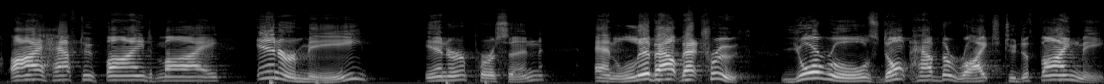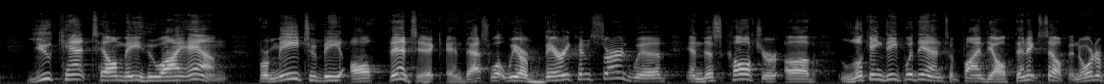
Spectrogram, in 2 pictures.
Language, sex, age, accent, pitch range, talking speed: English, male, 50-69, American, 155-235 Hz, 155 wpm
